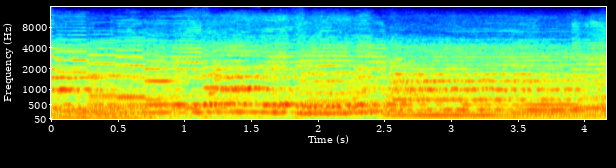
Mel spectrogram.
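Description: Children's choir singing held notes in harmony, accompanied by violins and other bowed strings.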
